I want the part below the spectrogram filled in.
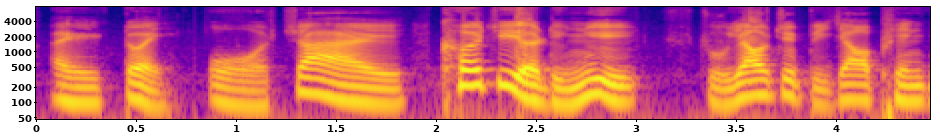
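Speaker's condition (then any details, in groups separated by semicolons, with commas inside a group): Hearing impairment, mild; unusual high-frequency hearing loss, low frequencies near normal, market hearing aids largely ineffective, uses atypical assistive device; underwent speech rehabilitation therapy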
